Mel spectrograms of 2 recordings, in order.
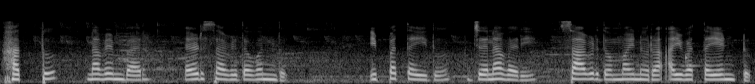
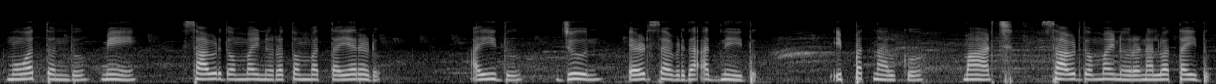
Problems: none marked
